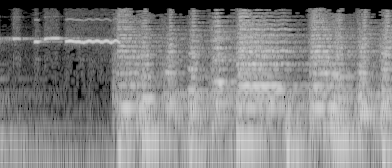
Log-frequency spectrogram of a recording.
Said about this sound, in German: Ich pfeife wie der Vogel pfeift in Wald und Flur und Heide. Ich pfeife aus lauter Freude an dieser schönen Welt.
